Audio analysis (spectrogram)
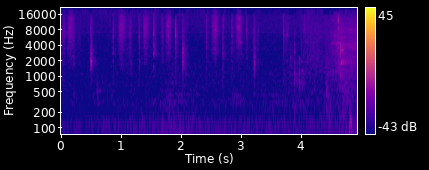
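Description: A deck of playing cards being riffled and shuffled by hand during sleight-of-hand card magic, a run of quick papery flutters and snaps lasting several seconds at close range with no talk.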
